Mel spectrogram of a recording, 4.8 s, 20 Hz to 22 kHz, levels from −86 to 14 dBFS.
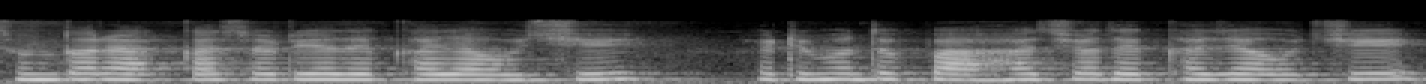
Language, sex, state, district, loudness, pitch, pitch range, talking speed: Odia, female, Odisha, Khordha, -14 LUFS, 260 Hz, 255-265 Hz, 115 wpm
